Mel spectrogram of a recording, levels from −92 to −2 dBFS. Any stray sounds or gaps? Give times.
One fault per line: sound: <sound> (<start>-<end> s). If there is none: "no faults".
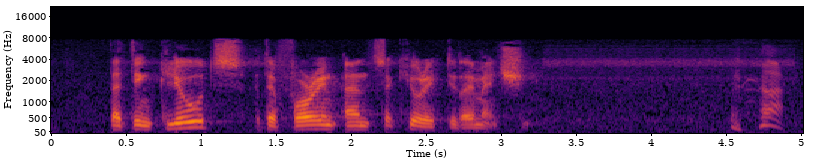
sound: laugh (4.5-4.9 s)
